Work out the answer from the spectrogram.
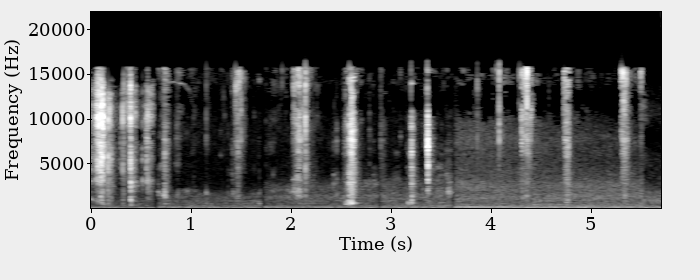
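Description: Close-up eating: bites and chewing of food eaten by hand, heard as a run of sharp, wet mouth clicks. A low steady hum joins in a little past halfway.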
